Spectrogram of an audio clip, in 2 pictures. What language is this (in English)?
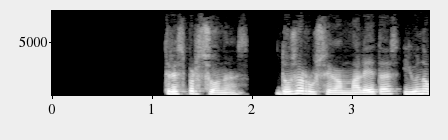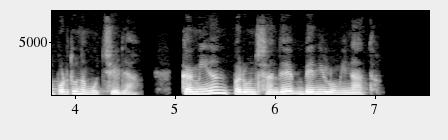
Catalan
